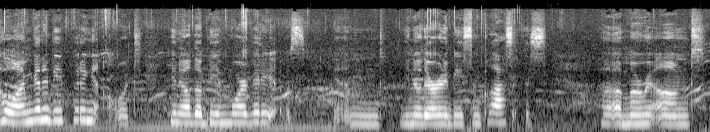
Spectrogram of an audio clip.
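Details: Adult woman living with spasmodic dysphonia, speaking in her own voice; spasmodic dysphonia.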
